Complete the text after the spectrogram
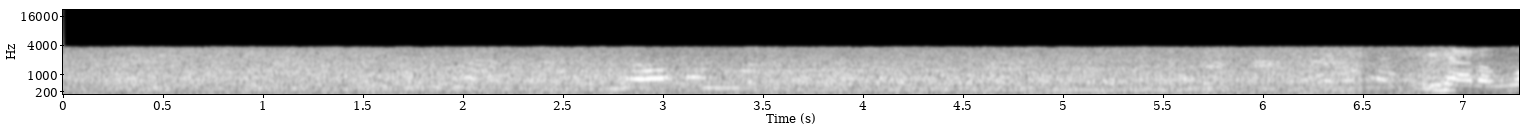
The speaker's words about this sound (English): Unfortunately, the river rushing was a little too loud for them to give any testimonies, but the Lord knows that too.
